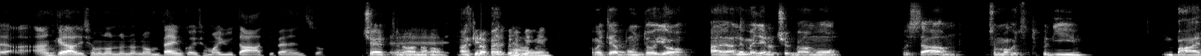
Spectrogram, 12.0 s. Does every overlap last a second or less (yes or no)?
no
